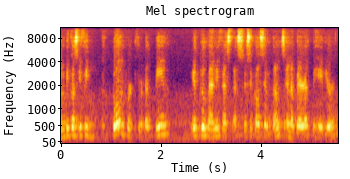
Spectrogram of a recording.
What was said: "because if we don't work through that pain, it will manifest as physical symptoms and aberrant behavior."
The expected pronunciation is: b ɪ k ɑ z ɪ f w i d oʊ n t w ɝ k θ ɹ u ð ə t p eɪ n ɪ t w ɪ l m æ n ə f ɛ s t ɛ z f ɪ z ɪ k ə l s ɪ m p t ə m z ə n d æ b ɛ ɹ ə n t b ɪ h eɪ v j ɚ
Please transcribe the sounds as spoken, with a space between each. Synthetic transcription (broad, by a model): b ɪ k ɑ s ɪ f w i d oʊ n t w ɝ k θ ɹ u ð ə t p eɪ n ɪ t w ɪ l m æ n ə f ɛ s t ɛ s f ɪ s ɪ k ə l s ɪ m p t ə m s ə n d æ b ɛ ɹ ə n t b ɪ h eɪ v j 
